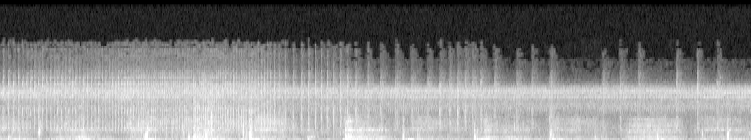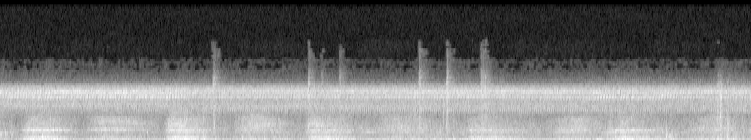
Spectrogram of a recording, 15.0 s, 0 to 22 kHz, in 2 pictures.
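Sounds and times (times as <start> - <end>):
bike knocking on trail: 0.0 - 7.6
person breathing hard: 0.0 - 15.0
steady hiss: 0.0 - 15.0.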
